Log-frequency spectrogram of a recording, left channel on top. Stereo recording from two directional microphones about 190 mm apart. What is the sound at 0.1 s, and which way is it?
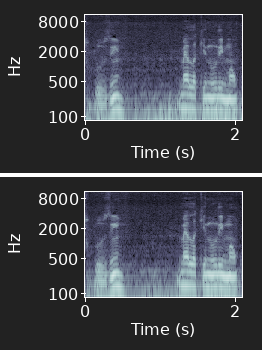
Speech, 30° right (ahead or behind).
